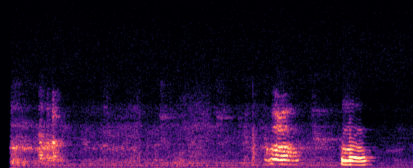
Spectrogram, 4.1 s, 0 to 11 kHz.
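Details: A pet blue-and-gold macaw indoors during the January 1996 blizzard in Maryland, USA, known to talk and burp, gives three short, strained, speech-like bursts, the last two harsh and wavering, while a person talks softly in a small room.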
